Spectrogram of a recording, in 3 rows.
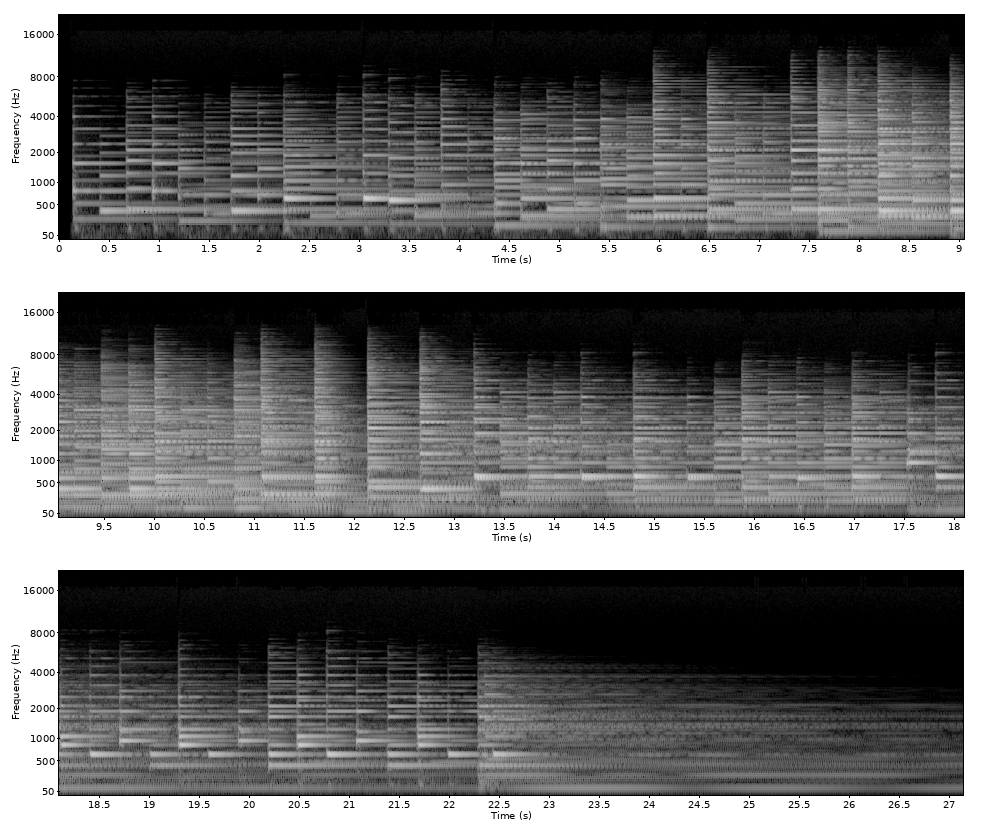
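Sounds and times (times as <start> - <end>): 
piano: 0.1 - 27.1.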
